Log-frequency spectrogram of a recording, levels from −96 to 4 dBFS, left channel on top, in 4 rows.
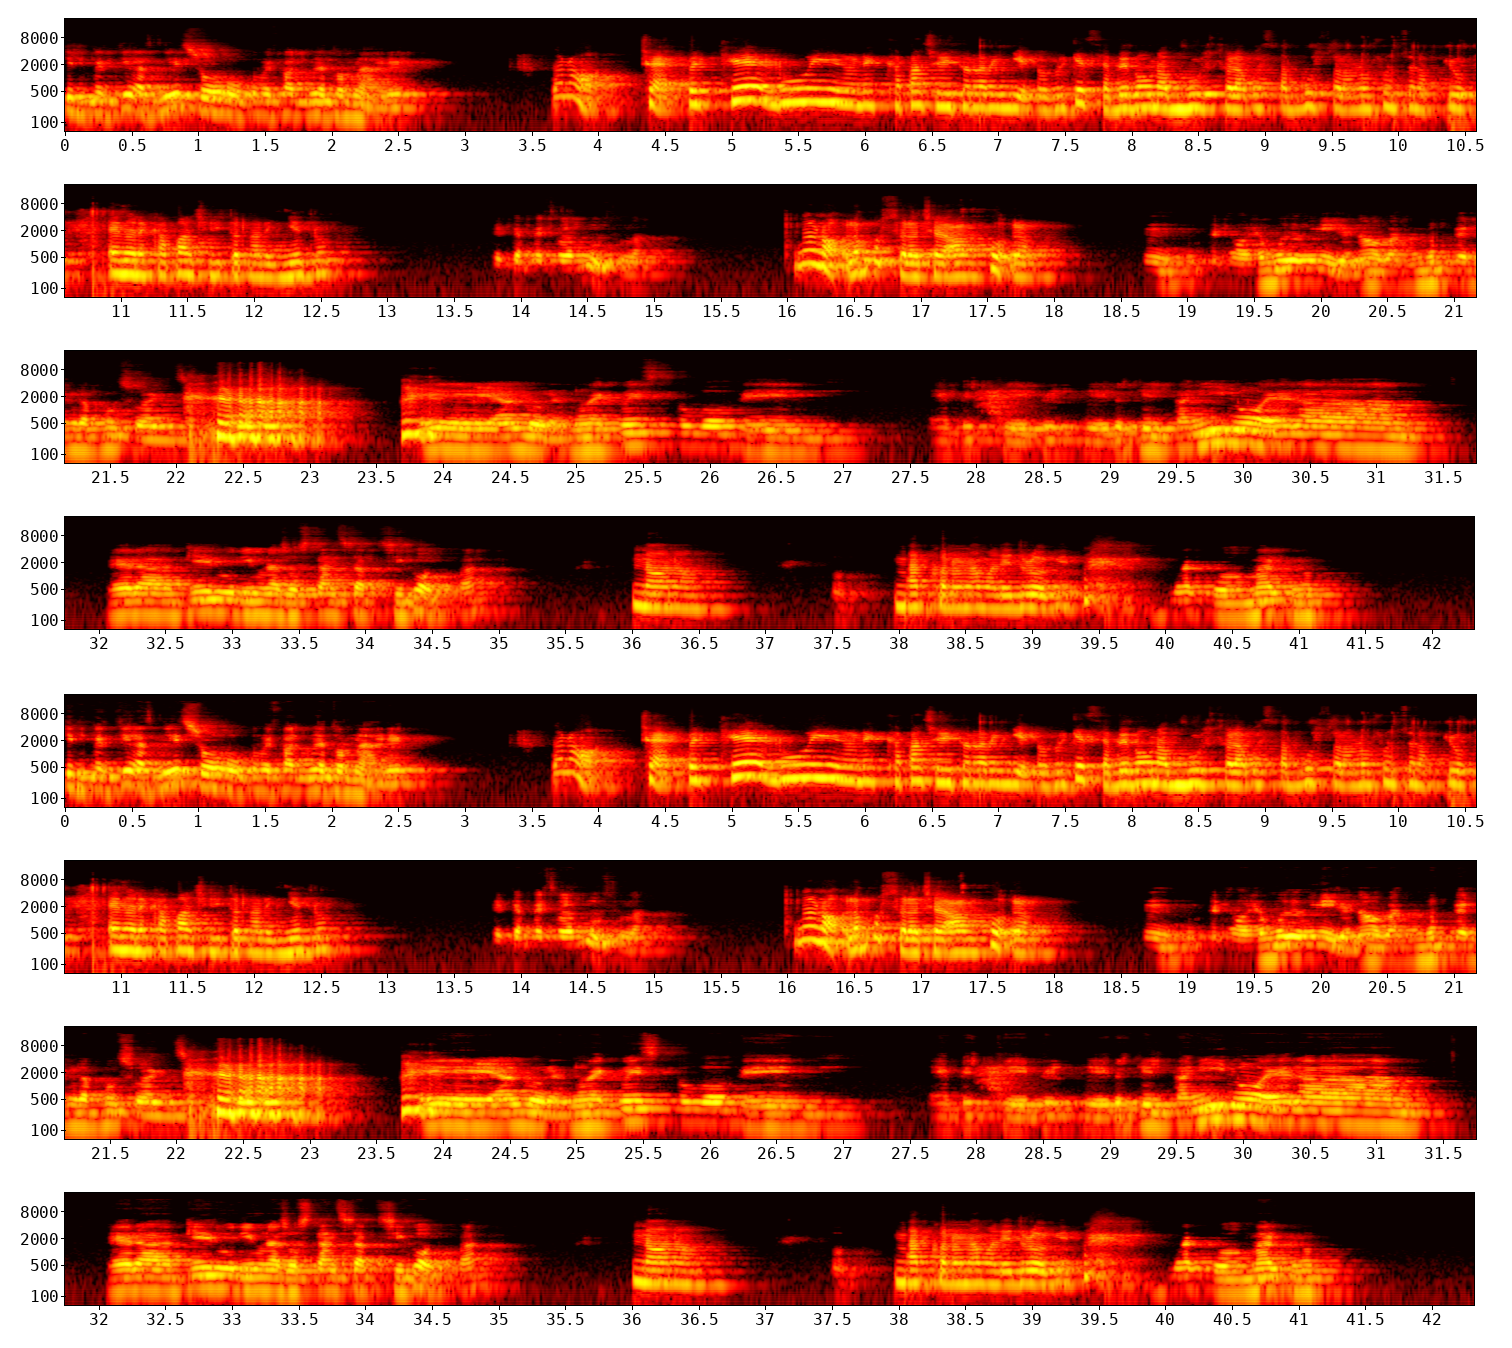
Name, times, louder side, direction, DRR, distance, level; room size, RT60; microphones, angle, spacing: voice 1, 0.0-2.6 13.8-14.9 18.7-22.8 23.8-27.0 27.7-31.3 32.1-34.9 37.5-37.6 40.0-41.1, right 2 dB, 55° right, 12 dB, 4.6 m, -29 dB
voice 2, 3.7-4.0 4.3-12.6 16.1-17.8 22.1-23.1 23.7-24.0 28.0-28.3 36.0-36.5 38.0-39.8, right 1 dB, 15° right, 5 dB, 3.4 m, -28 dB
28.5 x 24.5 x 7.5 m, 0.62 s
head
